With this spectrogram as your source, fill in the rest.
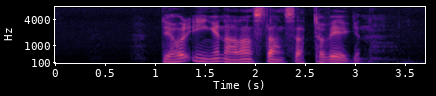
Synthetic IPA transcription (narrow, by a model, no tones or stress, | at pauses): d̪̥ɛɦaɾʔɪŋːənanːanst̪ansat̪ʰːɑːvɛːɡən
